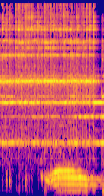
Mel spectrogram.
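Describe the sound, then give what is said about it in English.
A victory bell rings out with a bright, sustained, shimmering tone that hangs steadily throughout, loud, while a low voice murmurs briefly underneath partway through. “here we go. Victory bell for Kenny.”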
